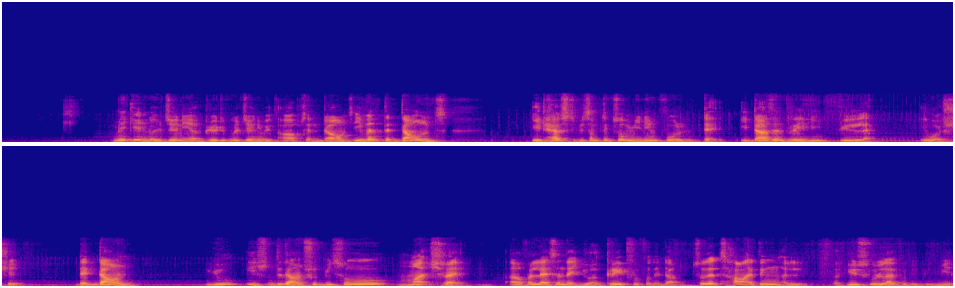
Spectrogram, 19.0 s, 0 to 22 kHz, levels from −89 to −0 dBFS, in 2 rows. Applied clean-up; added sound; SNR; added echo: neural separator model SepFormer DNS4.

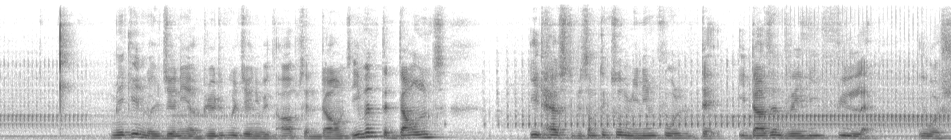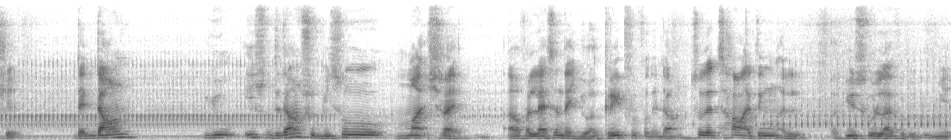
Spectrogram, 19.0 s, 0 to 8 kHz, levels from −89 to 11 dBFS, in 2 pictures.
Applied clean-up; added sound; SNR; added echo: none; Mechanisms; 15 dB; none.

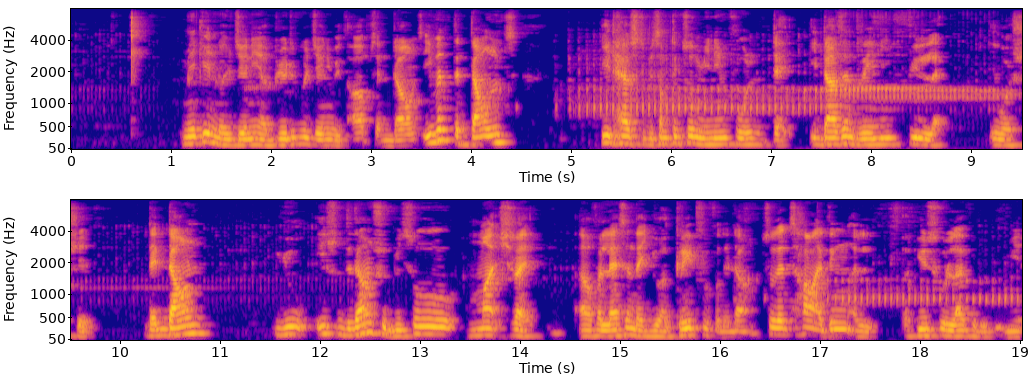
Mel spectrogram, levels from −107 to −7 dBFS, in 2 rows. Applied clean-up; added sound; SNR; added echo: classical method Wiener filter.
